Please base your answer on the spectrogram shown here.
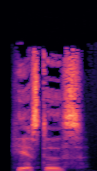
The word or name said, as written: hersteds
